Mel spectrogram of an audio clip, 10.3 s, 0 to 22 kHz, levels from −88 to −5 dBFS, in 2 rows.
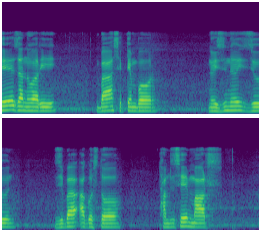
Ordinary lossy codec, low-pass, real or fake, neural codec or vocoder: none; 7.2 kHz; real; none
